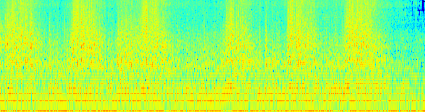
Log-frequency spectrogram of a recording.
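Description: Drag car's engine revving hard over and over, about once a second, its pitch swinging up and down between blips. It is very loud.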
